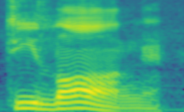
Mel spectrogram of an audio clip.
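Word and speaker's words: DeLonge: the birth of jesus i'm sorry did i say de long i mispronounced tom tom delong sorry um tom delong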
